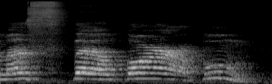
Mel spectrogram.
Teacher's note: huruf mimnya dibaca fathah, cukup satu harokat saja karena setelahnya langsung disambung ke huruf sin yang sukun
